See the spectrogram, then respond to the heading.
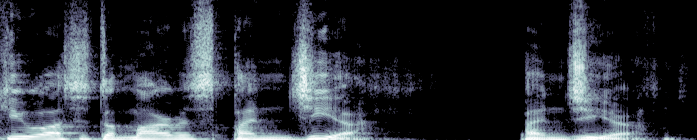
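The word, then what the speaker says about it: Pangaea: Pangia how how it's pronounced.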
